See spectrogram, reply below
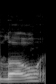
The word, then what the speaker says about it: Loew: Jon Loew, am I pronouncing your last name correctly, Jon? – You are.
